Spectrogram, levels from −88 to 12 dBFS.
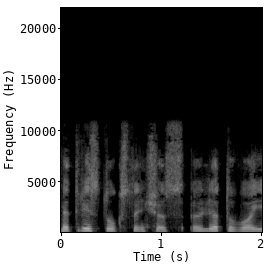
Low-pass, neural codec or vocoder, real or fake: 10.8 kHz; none; real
